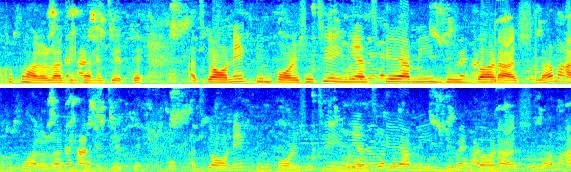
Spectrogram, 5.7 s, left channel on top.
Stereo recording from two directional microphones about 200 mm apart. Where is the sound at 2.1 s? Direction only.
50° left (ahead or behind).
